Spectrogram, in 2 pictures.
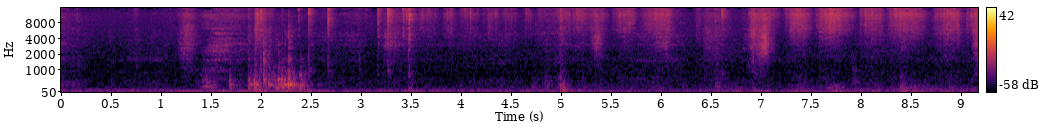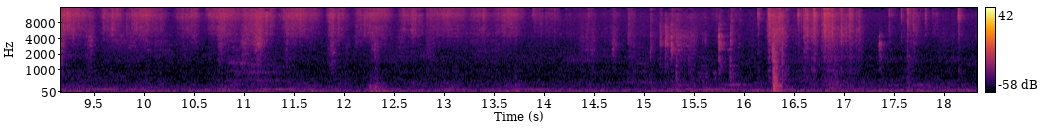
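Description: Light handling sounds of glued wooden strips being turned and set into a bending jig: scattered faint clicks and knocks, with a louder clatter about two seconds in and a sharp click near the end.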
